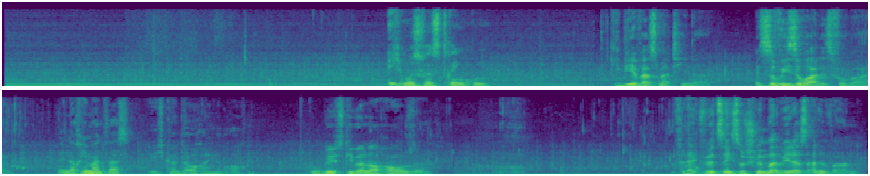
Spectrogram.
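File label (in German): Hörspiel auf Norddeutsch; Deutschlandradio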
